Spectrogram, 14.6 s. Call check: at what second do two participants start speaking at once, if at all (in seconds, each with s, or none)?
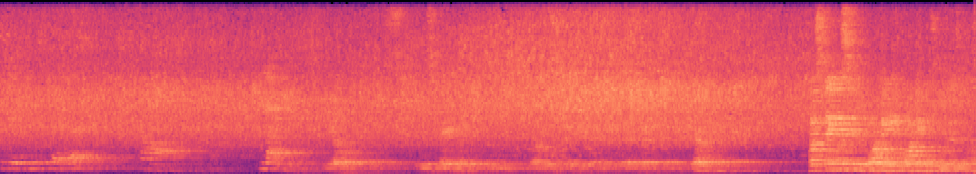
none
